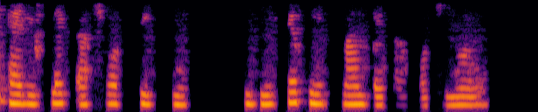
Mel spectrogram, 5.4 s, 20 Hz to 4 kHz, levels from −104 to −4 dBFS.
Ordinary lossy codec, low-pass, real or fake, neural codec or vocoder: none; 3.6 kHz; real; none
